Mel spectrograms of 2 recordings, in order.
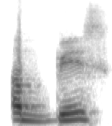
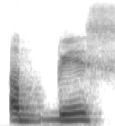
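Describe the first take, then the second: The two takes are said the same way.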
